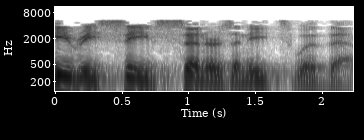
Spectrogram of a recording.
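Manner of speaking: mock contemptuous, derogatory, disapproving, scornful tone. Retelling how the Pharisees said it, in a mock derogatory tone. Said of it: "they were saying it in a derogatory sense".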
